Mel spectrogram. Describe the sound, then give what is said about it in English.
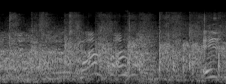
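A crowd claps steadily in a dense, unbroken patter. Some scattered voices and cheers rise over the applause throughout. “Who is fucking clapping?”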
